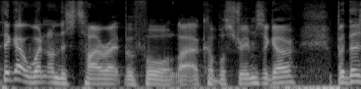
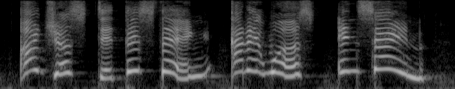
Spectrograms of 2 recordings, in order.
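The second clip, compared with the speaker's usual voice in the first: put-on very high social-media influencer girl voice. Discussing how creators sound online, demonstrating: TikTok girl voice. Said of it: "TikTok girl voice".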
